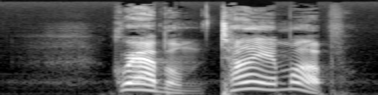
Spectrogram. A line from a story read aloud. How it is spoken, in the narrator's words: cried Tom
